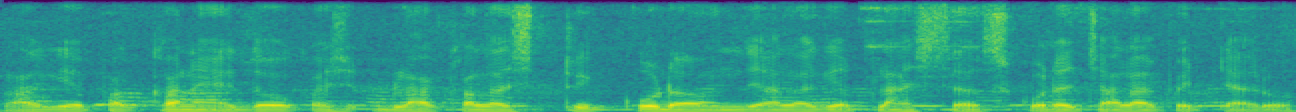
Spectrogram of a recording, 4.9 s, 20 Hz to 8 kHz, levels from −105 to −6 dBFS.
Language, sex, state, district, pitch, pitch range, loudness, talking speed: Telugu, male, Andhra Pradesh, Sri Satya Sai, 105 Hz, 105-110 Hz, -18 LUFS, 170 wpm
